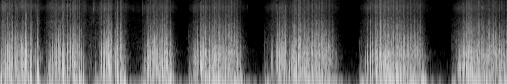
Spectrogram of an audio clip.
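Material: Fabric.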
